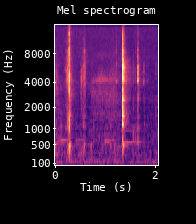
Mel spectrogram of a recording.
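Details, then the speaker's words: Old Cardone heavy-duty front CV axle removed from lifted Subaru Forester, broken side with heat spots, turned by hand: sharp irregular clicks with dull catches, binds; seized CV joint. "like you can really hear it's like it binds and it clicks and stuff."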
